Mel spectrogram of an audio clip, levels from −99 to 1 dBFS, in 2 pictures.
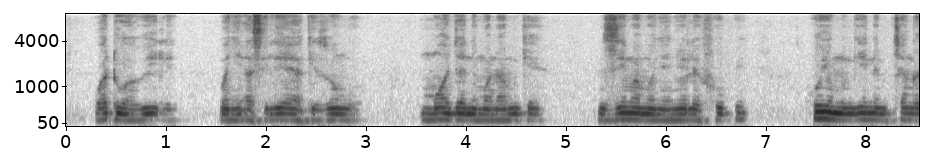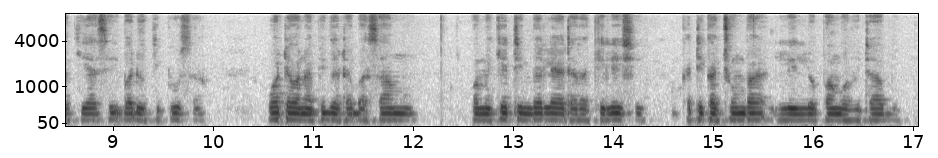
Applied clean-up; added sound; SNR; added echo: none; none; none; none.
